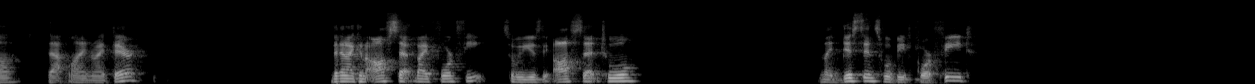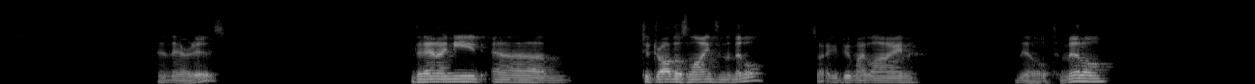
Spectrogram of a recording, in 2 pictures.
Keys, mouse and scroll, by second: 0.7 click, 1.6 Return, 2.5 scroll, 3.3-5.7 scroll, 7.1 click, 9.1 typing, 9.5 Return, 13.1 click, 14.0 click, 20.1 click, 22.5 click, 24.9 click.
